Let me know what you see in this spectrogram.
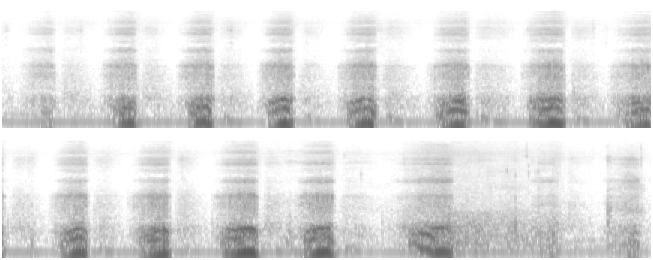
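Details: Regular low snuffling snores, roughly one a second, from Queenie, a female pet sleeping in her owner's lap; ordinary sleep snoring.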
